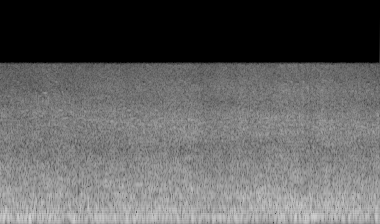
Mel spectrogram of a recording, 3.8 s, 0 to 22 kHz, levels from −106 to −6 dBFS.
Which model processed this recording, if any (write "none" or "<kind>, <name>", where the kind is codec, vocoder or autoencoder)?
codec, SNAC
